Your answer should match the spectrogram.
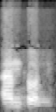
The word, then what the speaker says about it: Anton: I'm guessing it's spelled A-N-T-O-I-N-E? No, for some reason you just assume it's Antoine. It's Anton. A-N-T-O-N.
